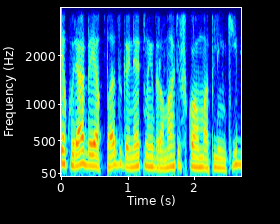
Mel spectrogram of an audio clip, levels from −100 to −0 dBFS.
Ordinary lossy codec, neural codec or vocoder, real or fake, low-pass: Opus, 24 kbps; none; real; 3.6 kHz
